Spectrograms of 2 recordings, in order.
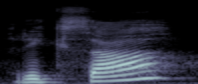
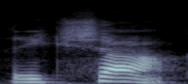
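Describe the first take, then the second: First: रिक्शा with a plain s, "riksa"; wrong pronunciation. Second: रिक्शा with sh, "riksha"; correct pronunciation. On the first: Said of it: "अशुद्ध उच्चारण अलग तरीके से होता है". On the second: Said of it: "शुद्ध उच्चारण अलग तरीके से होता है". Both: Shown as a demonstration.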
